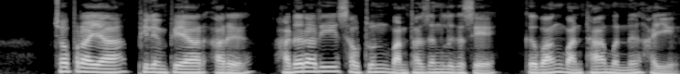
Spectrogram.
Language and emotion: Bodo, neutral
